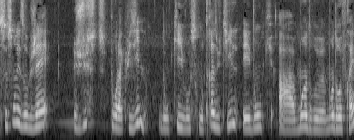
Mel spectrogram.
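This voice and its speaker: A woman speaks very slowly at a medium pitch. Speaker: product review youtuber. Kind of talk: unboxing haul video. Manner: casual with many hesitations.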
